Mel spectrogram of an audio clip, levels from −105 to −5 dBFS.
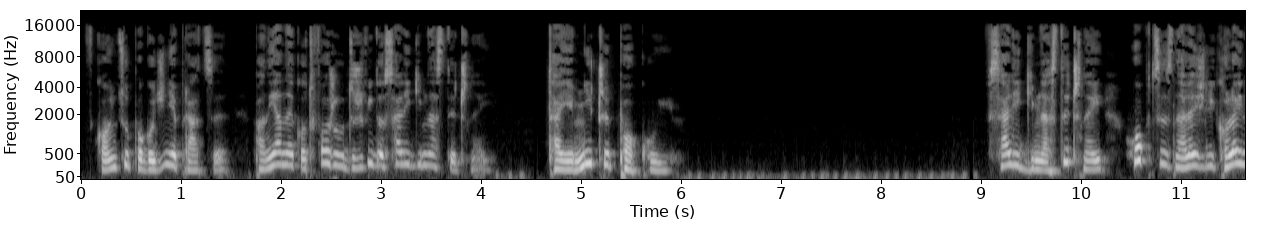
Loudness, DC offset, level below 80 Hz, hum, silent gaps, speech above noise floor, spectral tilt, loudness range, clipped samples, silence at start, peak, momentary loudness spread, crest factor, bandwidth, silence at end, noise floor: -36 LUFS; under 0.1%; -66 dBFS; none; 8.87-8.91 s; 31 dB; -4.5 dB/octave; 7 LU; under 0.1%; 0.15 s; -16 dBFS; 12 LU; 20 dB; 16 kHz; 0 s; -66 dBFS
